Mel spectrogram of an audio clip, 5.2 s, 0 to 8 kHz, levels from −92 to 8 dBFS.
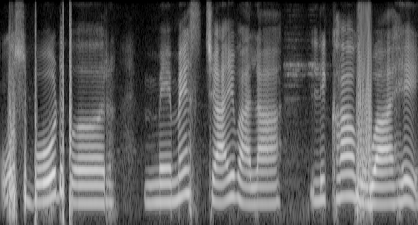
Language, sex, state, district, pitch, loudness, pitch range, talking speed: Hindi, female, Madhya Pradesh, Dhar, 210 Hz, -15 LUFS, 200-255 Hz, 105 wpm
